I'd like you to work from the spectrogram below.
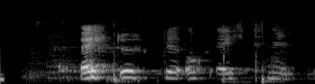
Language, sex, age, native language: Icelandic, male, 8, Icelandic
